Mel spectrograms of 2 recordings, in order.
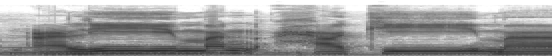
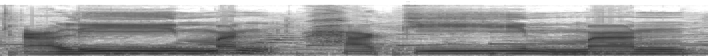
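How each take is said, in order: First: The last word ends with a long vowel. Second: The last word ends with an n sound. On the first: "dibaca mad" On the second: "ini kan bacaannya seperti ini"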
